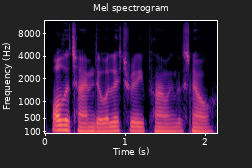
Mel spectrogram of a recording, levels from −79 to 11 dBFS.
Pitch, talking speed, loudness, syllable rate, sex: 120 Hz, 250 wpm, -20 LUFS, 7.0 syllables/s, male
